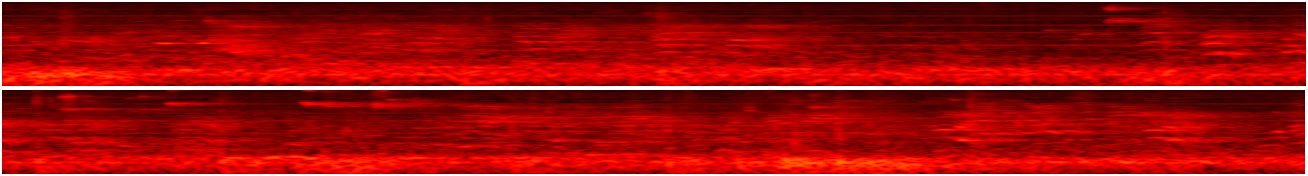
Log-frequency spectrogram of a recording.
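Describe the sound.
A basketball is dribbled on court during a women's game, with repeated bouncing thumps under steady talk and crowd murmur.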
